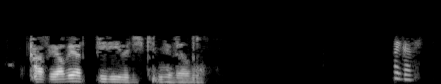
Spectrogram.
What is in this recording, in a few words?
Police Dispatch, scanner; Police 1 Dispatch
